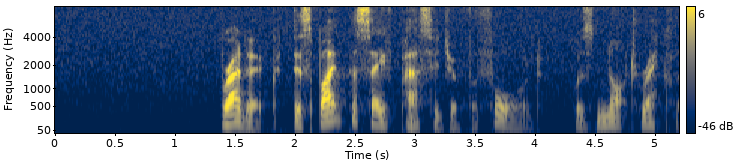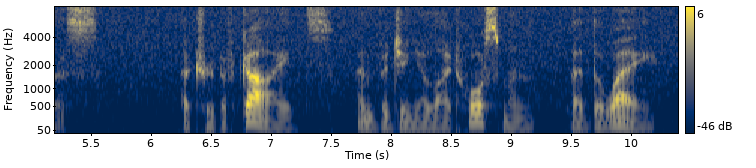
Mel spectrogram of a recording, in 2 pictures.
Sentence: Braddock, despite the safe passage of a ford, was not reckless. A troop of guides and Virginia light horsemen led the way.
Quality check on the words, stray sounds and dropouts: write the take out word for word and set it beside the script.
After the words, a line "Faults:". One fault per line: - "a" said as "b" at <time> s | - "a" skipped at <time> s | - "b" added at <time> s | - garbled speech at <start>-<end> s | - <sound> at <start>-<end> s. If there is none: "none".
Braddock, despite the safe passage of the ford, was not reckless. A troop of guides and Virginia light horsemen led the way.
Faults:
- "a" said as "the" at 3.4 s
